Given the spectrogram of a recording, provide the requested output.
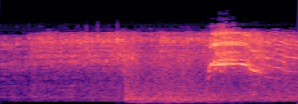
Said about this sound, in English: What was that? What was what? Didn't you hear it? Somebody screamed. Huh? No, I didn't hear nothing.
